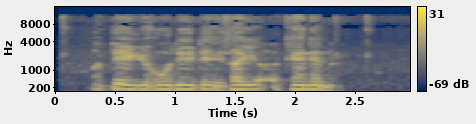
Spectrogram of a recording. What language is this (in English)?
Saraiki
